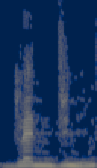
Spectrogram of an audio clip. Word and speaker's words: Glendinning: Ici, c'est une sculpture d'une jeune sculptrice qui s'appelle Lucy Glendinning, ça s'écrit G-L-E-N-D-I-2-N-I-N-G, Glendinning, et c'est un Feather Child, donc un enfant avec des plumes.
